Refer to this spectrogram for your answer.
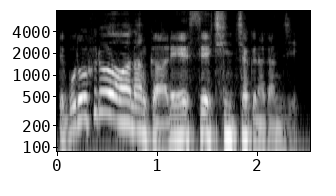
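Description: Man in his young adult years, relaxed and talkative as a history explainer, lively up-and-down delivery. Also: mid-range voice, fast, slightly rough. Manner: chatty, laughs often between points. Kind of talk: casual history lecture.

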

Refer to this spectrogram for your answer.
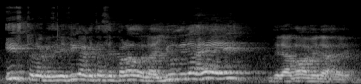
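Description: High-voiced rabbi in an echoey room. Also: male voice, sing-song, quick pace, dark tone. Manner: explanatory, rhetorical questions, acts out an angry outburst. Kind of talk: Torah lesson. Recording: very echoey room, faint noise.

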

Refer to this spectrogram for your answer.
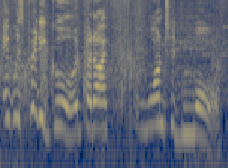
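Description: Middle-aged woman, family mum; bright, bouncy, chatty delivery with light background noise. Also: high voice, lively intonation, measured pace, low-quality recording. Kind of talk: casual family chat.

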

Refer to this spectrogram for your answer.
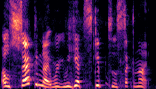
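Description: A woman giving casual live game commentary as a jumpy, excitable, scared horror game streamer. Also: very high-pitched, quick pace, noisy background. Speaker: gaming video creator. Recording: loud game audio behind voice.

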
